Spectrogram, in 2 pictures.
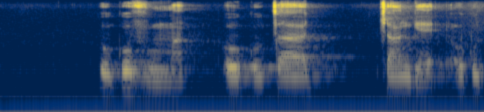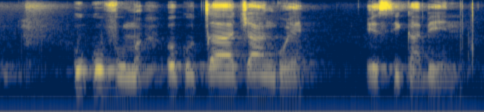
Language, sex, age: Zulu, male, 18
